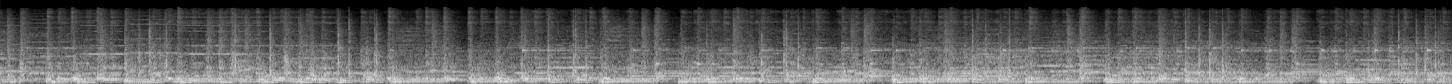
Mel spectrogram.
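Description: Live group music with frame drums keeping a steady beat under electric guitars, while men sing into microphones.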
